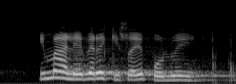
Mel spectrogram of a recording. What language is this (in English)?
South Ndebele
